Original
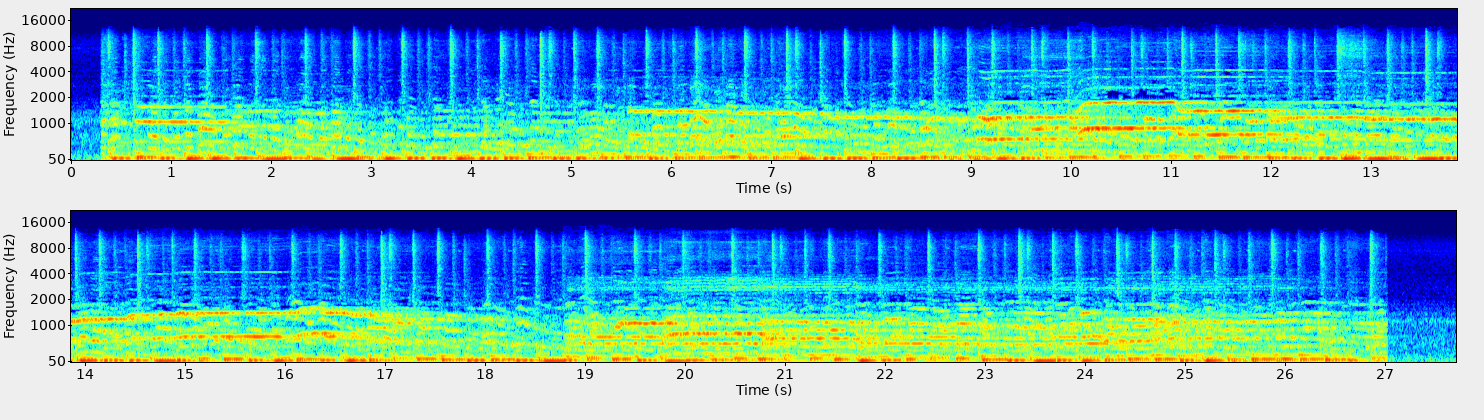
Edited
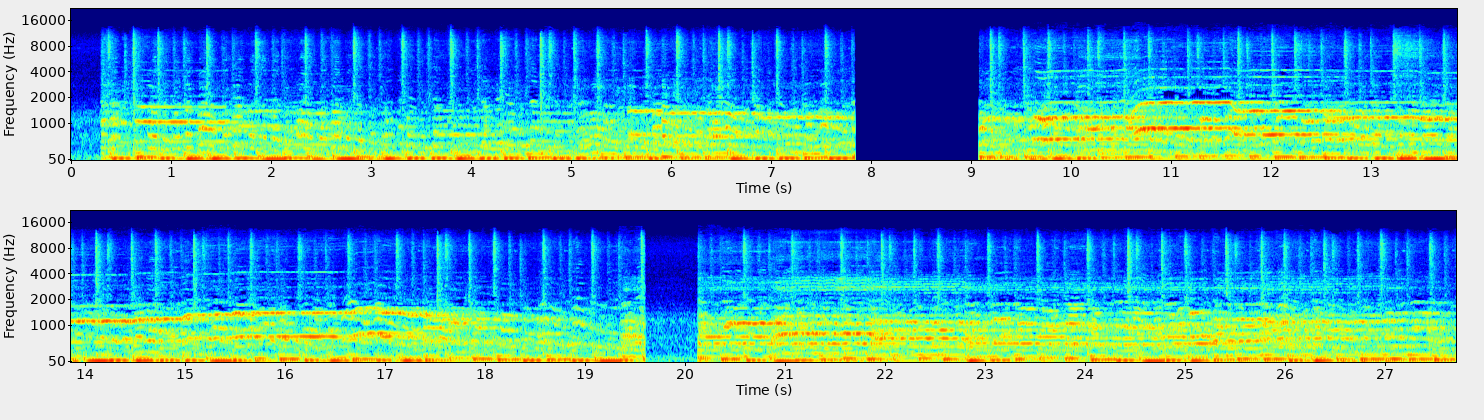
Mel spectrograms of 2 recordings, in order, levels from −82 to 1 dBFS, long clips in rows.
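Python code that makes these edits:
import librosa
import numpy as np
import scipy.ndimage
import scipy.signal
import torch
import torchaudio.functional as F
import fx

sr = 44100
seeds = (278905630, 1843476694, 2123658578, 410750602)

y = fx.edit(x, sr, fx.cut(start_s=5.91, length_s=0.68),
    fx.insert_silence(at_s=8.52, length_s=1.24),
    fx.insert_room_tone(at_s=19.04, length_s=0.53), tone=tone)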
